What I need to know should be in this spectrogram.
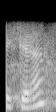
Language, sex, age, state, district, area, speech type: Punjabi, female, 18-30, Punjab, Amritsar, urban, conversation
